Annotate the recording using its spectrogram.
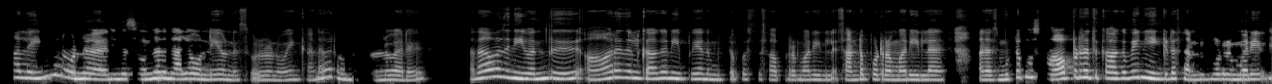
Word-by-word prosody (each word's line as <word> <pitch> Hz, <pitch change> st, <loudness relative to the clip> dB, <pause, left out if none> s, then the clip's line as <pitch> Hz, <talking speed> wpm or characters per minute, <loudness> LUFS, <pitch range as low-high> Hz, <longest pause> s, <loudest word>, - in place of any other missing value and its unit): அதுல 305 Hz, -1 st, +1 dB
இன்னொண்ணு 405 Hz, +2 st, -3 dB
ஒண்ணு, 265 Hz, -1 st, +5 dB, 0.2 s
நீங்க 245 Hz, 0 st, +1 dB
சொன்னதுனால 255 Hz, 0 st, +3 dB
ஒண்ணே 230 Hz, 0 st, -2 dB
ஒண்ணு 210 Hz, -2 st, -4 dB
சொல்லணும். 200 Hz, -1 st, -6 dB
என் 220 Hz, 0 st, -9 dB
கணவர் 285 Hz, +9 st, -4 dB
ஒண்ணு 220 Hz, -2 st, -4 dB, 0.2 s
சொல்லுவாரு. 205 Hz, -1 st, -4 dB, 0.6 s
அதாவது 335 Hz, +6 st, +1 dB
"நீ -, -, +7 dB
வந்து, 275 Hz, +2 st, +4 dB, 0.4 s
ஆறுதலுக்காக 285 Hz, -1 st, 0 dB
நீ 275 Hz, -, +5 dB
போய் 250 Hz, 0 st, -2 dB
அந்த 240 Hz, -1 st, 0 dB
முட்டை 225 Hz, -, -9 dB
பப்ஸ் 235 Hz, -1 st, -14 dB
சாப்பிடுற 215 Hz, 0 st, -8 dB
மாரி 220 Hz, +1 st, -4 dB
இல்ல! 215 Hz, -, -6 dB
சண்டை 210 Hz, +3 st, 0 dB
போடுற 225 Hz, -2 st, -1 dB
மாரி 215 Hz, +1 st, 0 dB
இல்ல! 215 Hz, 0 st, -1 dB, 0.5 s
அந்த 210 Hz, 0 st, +1 dB
ச -, -, -4 dB
முட்டைப்பப்ஸ் 330 Hz, +6 st, -3 dB
சாப்படுறதுக்காகவே 285 Hz, +1 st, +3 dB
நீ -, -, +7 dB
என்கிட்ட 255 Hz, +1 st, +1 dB
சண்ட 225 Hz, 0 st, -1 dB
போடுற 240 Hz, -1 st, 0 dB
மாரி 240 Hz, +2 st, +2 dB
245 Hz, 175 wpm, -20 LUFS, 220-285 Hz, 0.6 s, நீ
